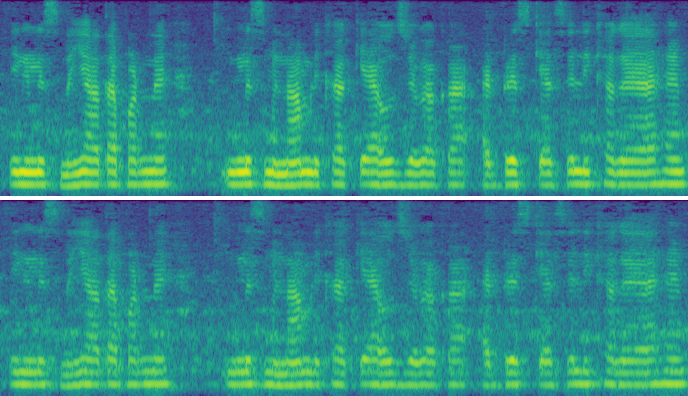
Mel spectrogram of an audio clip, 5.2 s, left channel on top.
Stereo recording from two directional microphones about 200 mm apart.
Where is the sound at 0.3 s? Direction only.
35° left (ahead or behind).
